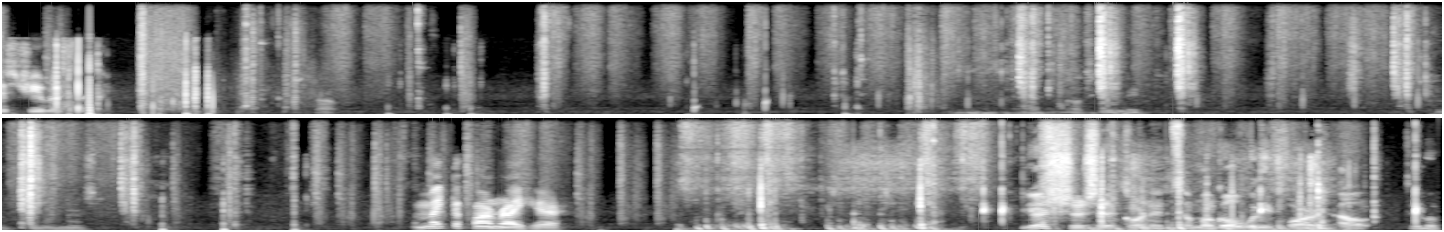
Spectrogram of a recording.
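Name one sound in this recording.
Game footsteps patter on grass.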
